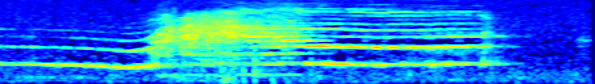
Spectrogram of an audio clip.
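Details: Pet cat seeing a huge cat on the back porch, one drawn-out meow that swells into a harsh, strained yowl for about two seconds before cutting off in a quiet room.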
